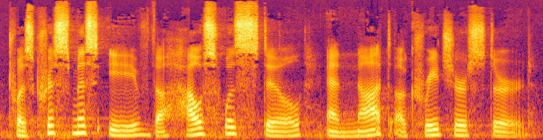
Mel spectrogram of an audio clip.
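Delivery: slow, soft, measured iambic lines; slow soft suspenseful recitation; slow solemn reading. Shown as a demonstration. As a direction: read it hushed, each beat weighed. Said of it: "something sinister is gonna happen".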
